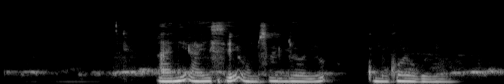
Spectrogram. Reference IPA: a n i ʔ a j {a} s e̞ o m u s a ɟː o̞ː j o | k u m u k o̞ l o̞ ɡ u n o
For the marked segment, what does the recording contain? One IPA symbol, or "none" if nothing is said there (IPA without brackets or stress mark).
i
